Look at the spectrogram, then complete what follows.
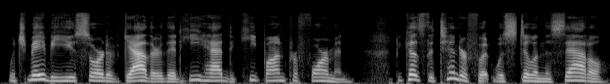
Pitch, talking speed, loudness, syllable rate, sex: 160 Hz, 205 wpm, -23 LUFS, 5.4 syllables/s, male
